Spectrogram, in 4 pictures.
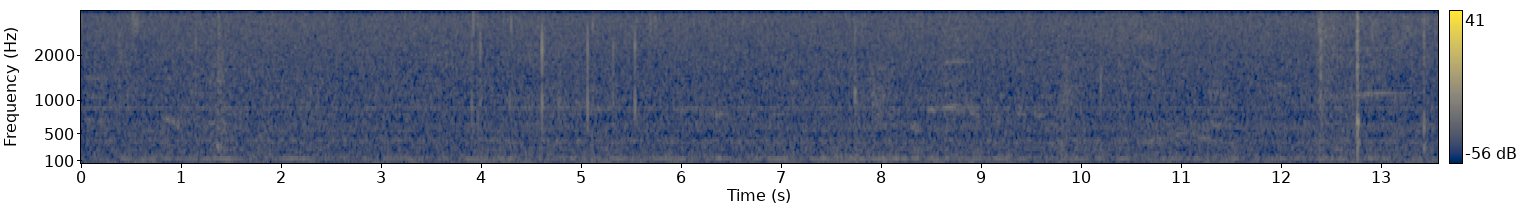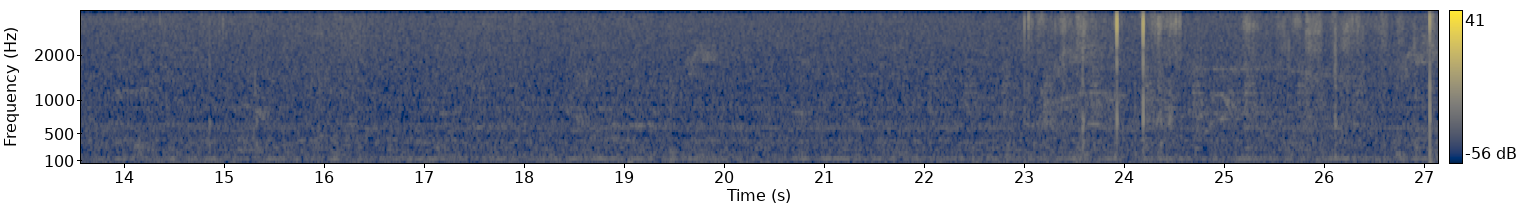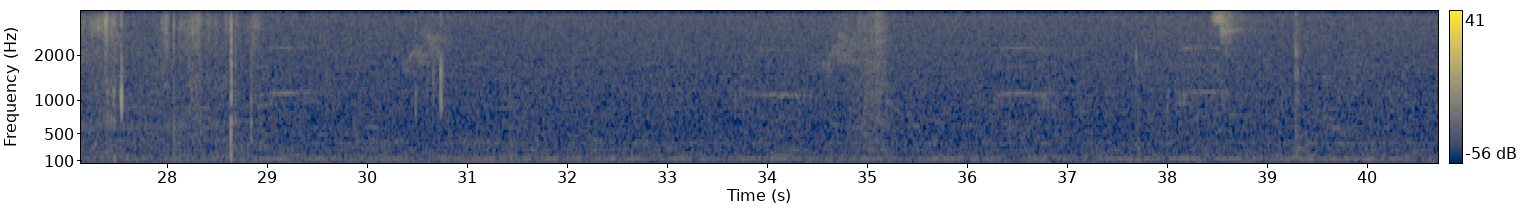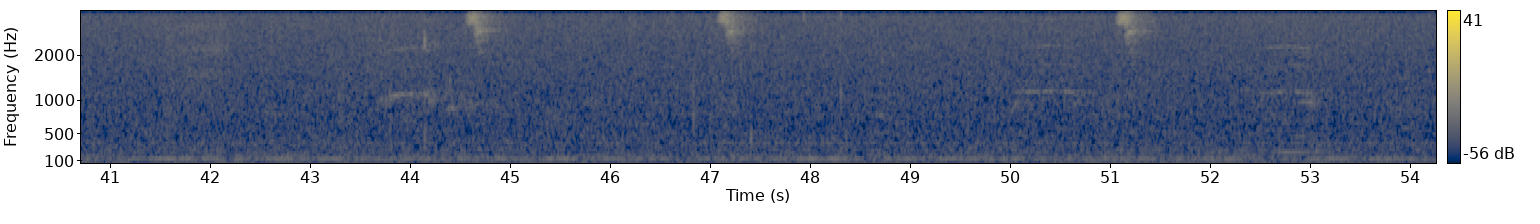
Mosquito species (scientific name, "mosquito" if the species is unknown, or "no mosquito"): no mosquito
